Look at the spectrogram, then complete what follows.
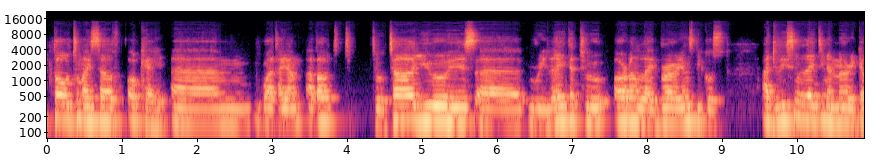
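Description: A man's voice: on the high side, rough recording. A man in his forties from Argentina, giving a conference talk over a video call, hesitant and full of fillers. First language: Spanish. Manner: hesitant, many fillers, animated. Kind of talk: remote conference presentation. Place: indoor home room. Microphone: webcam on a video call.

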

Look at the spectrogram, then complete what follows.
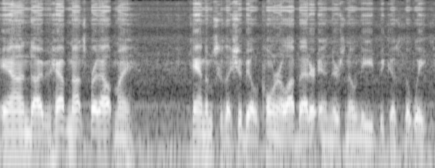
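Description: A middle-aged man, a truck driver, walking around his trailer outdoors in a yard and explaining his work in a relaxed, plain-spoken way into a handheld action camera. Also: fairly low pitch, a little fast. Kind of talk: casual vlog walkthrough. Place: outdoor industrial yard beside a flatbed trailer. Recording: noisy outdoor camera audio.

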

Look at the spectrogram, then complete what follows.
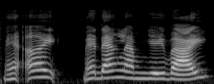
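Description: A woman's voice: high voice, normal speed, noisy background, close to an everyday voice. A woman voicing a sweet, devoted little peasant boy in a children's cartoon, with a polite, childlike, pleading manner. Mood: eager. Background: music.

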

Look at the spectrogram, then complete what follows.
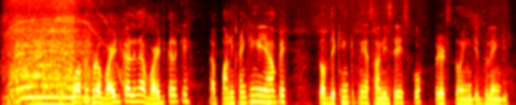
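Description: A man's voice: fairly high pitch, fairly even intonation, a little fast, heavy background noise. A man with a Pakistani accent giving an instructional live product demonstration outdoors, explaining as he goes. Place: outdoors, on a street and a rooftop.

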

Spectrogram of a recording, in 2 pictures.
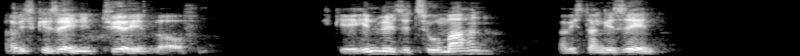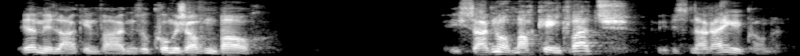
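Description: An actor playing a defensive furniture truck driver in a retro crime radio play, speaking haltingly and colloquially. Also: male voice, lowish voice, natural voice. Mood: uneasy, recounting. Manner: halting, colloquial, plain-spoken. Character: defensive working-class furniture truck driver, a murder suspect. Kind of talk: retro German radio crime drama acting.

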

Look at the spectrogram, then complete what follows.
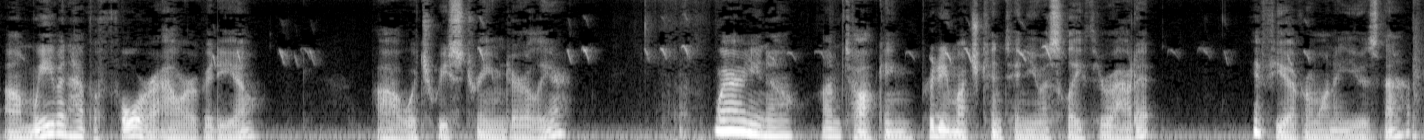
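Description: A man with a fairly low, slightly hoarse voice chats casually on a home live stream. His pitch moves around a great deal as he drifts between halting explanation and gentle pet talk. There is clear noise behind him, with birds sounding. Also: sing-song. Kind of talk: casual chat on a live stream, with cooing to pets. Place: room in a home, indoors.

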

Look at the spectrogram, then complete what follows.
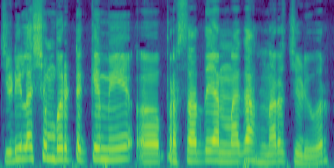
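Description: A man's voice: high voice, moderate pace, a bit bright, no room sound. A man with a rural Maharashtra Marathi accent, hosting prank calls and chatting casually to his viewers with colloquial tag phrases. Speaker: prank call show host.

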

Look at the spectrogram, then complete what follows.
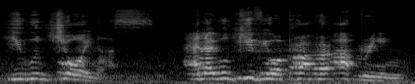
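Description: A woman's voice: on the high side, animated, unhurried, a little hiss or hum, poor audio. Gloating, sadistic insect demon queen. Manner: gloating, menacing, formal. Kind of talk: villain acting in a video game. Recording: dramatic music loud behind the voice.

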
